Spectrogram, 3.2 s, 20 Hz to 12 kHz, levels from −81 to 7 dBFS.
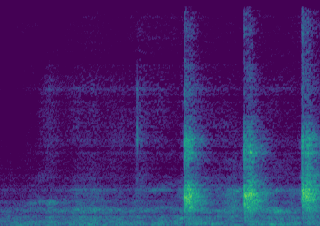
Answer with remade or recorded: remade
